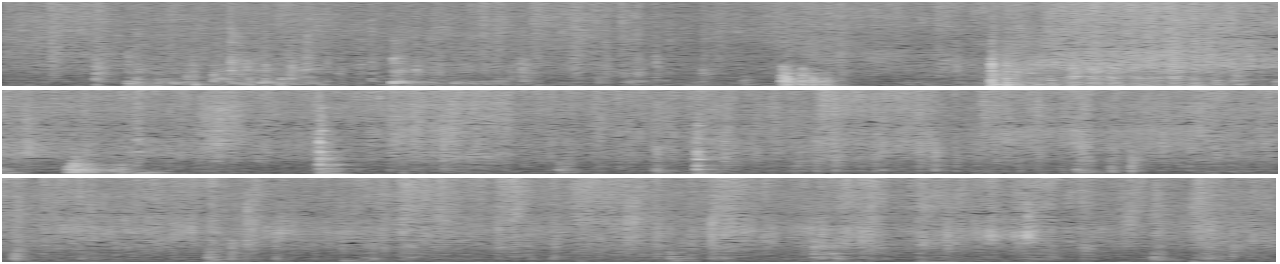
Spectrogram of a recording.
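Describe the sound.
Butter sizzles loudly in a frying pan as it is basted over the food with a sprig of thyme. The crackling frying sound is steady and continuous, with a few brief louder bursts and no voices.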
